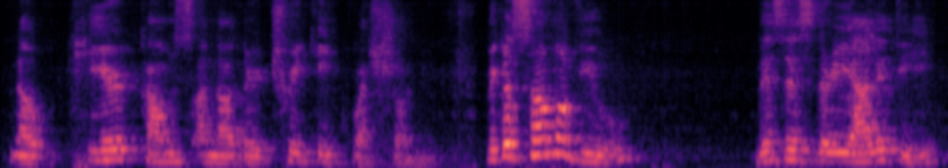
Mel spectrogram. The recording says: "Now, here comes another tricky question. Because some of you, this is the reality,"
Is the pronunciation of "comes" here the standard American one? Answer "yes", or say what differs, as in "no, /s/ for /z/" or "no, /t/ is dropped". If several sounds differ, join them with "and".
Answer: no, /s/ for /z/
